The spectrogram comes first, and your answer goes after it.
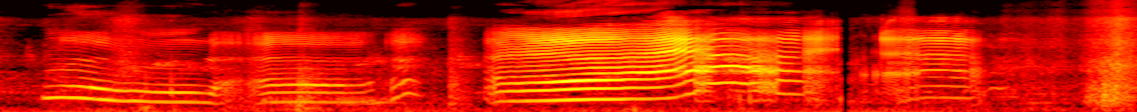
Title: Funny Tongan baby crying🤣🤣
